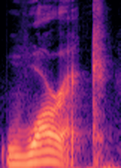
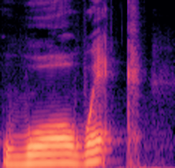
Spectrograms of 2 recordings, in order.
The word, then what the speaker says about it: Warwick: silent w's for example warwick we don't say warwick the second r is silent it should be warwick warwick also beric beric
